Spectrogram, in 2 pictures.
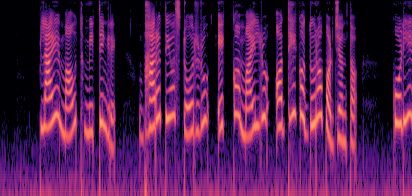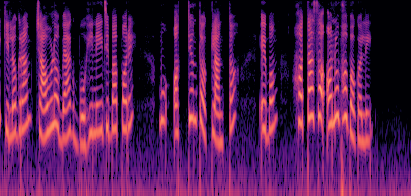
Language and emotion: Odia, sad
